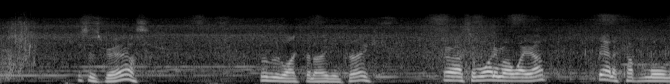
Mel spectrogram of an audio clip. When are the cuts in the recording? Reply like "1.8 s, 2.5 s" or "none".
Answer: 4.4 s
